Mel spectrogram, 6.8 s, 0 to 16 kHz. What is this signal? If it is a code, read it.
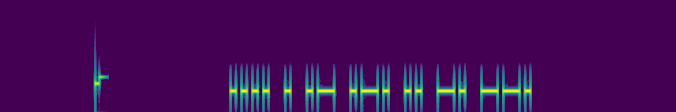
Morse code, heard as a keyed tone, about 22 wpm, 700 Hz. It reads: HEARING
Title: Top 1751-2000 Words 22wpm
